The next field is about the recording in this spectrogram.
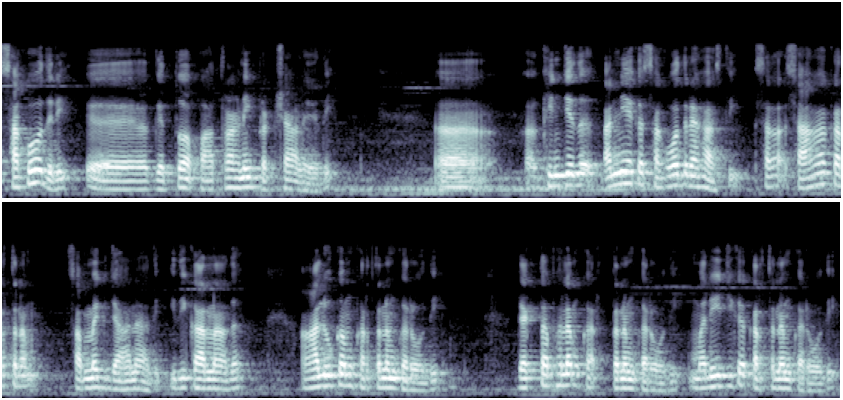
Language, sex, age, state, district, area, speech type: Sanskrit, male, 45-60, Kerala, Thrissur, urban, spontaneous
